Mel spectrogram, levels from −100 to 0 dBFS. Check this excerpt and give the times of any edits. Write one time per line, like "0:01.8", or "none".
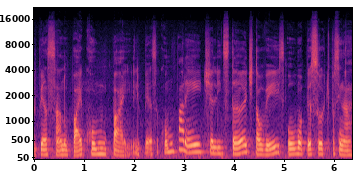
0:05.0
